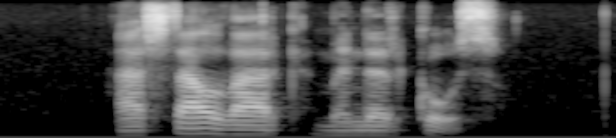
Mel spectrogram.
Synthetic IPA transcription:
ɦæːrstælˠværkməndərkɔ̰s

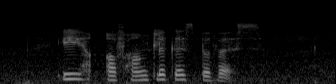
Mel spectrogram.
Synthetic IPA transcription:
ʔiʔɐfhɐŋkləkəsbəvəs

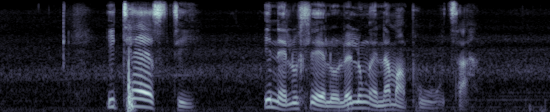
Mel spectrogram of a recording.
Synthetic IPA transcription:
itʰestʰʼi | ineluɬɛlɔlweluŋɛnama̰pʰuːt͡sʰa̰

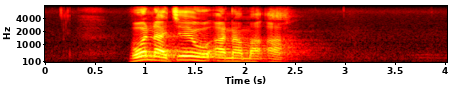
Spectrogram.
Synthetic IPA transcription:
bɔnat͡ʃʼeʊʔanamaʔa

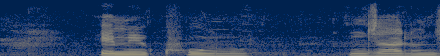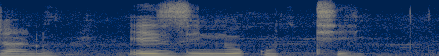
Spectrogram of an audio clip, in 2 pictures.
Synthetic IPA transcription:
emikʰulu | nd͡ʒʱalɔnd͡ʒʱalɔ | ezinok̬ʼuːtʰi

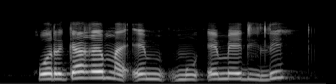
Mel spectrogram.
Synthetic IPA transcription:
ɣʊɾɪkʼaɣɛmaʔmʊemediːlɪ

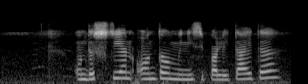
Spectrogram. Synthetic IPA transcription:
ʔɔndərstyənʔɑːntɐlˠmynisipɐlitɛjtə

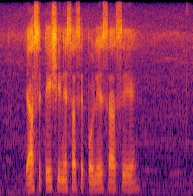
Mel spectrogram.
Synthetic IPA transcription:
jasɪtʼeʃinɪsasɪpʼolisasɪ

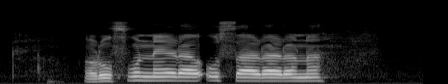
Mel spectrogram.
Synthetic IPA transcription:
ɺufunɛɺaʔusaɺaɺana

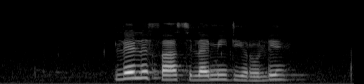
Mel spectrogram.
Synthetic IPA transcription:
lɪlɪfasɪlamɪdiɾɔlɪ

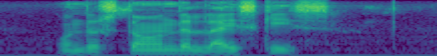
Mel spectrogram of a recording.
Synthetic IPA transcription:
ɔndərstɑːndələjskis

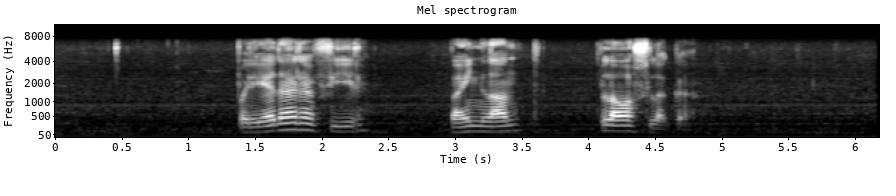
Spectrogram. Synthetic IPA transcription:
b̥riədəɾəviːr | vəjnlɐnt | plɑːsləkə̰

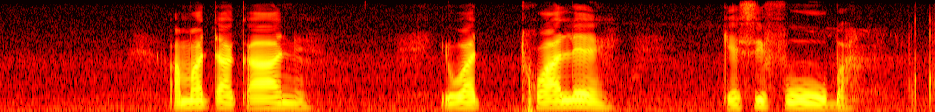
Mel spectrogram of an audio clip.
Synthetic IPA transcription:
a̰matʼakʼanɛ | ḭwa | tʰwalɛ | ŋɡʱesifuːɓa

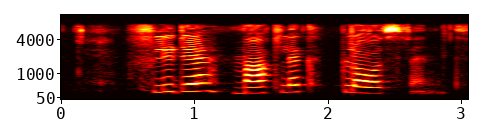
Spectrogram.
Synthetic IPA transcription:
fludəmakʰləkplɑːsfə̰̃nt

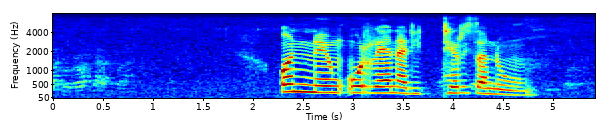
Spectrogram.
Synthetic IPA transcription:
ʊn̩neŋ̩ʔʊrɛnaditʰerisanoːŋ̩

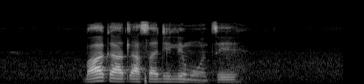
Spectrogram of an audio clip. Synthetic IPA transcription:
bakʼat͡ɬʼasadilɪmɔt͡sʼɪ

